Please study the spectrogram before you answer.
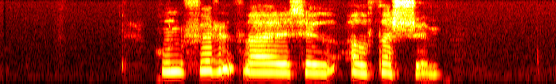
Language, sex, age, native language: Icelandic, female, 10, Icelandic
